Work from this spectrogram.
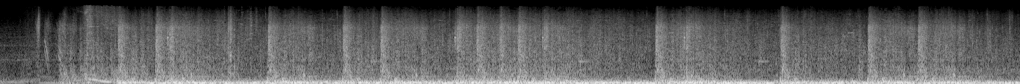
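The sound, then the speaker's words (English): Air-dropped bombs explode on target in a continuous series of heavy booms with sharp repeated blasts over a deep, roaring rumble. The sound is very loud and saturated throughout, with no clear speech. “Good hits. Bombs on target.”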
